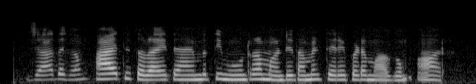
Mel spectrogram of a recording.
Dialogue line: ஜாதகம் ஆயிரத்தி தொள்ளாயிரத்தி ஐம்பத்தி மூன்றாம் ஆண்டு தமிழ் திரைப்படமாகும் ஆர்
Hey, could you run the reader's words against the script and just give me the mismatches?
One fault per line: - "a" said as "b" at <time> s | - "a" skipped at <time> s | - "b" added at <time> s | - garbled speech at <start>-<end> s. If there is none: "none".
none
